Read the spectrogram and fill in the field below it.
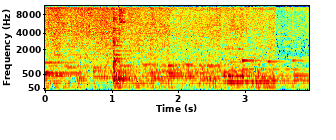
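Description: Dates and aam papad chutney pieces frying in a pan over low to medium flame, a steady close sizzle with stirring scrapes and a sharp utensil knock, no voices.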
